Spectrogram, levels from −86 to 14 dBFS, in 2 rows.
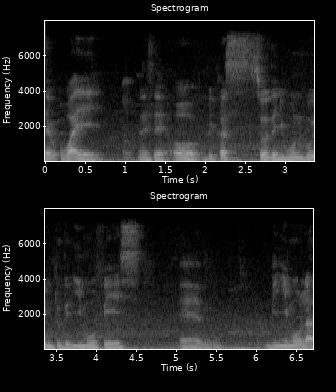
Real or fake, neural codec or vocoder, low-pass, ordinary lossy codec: real; none; 7.2 kHz; none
